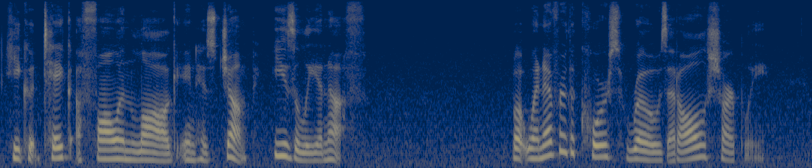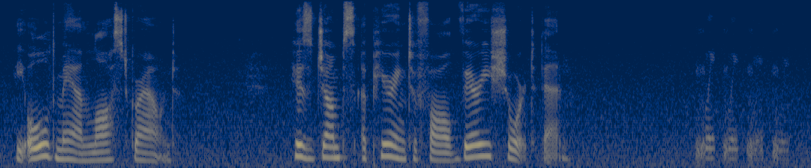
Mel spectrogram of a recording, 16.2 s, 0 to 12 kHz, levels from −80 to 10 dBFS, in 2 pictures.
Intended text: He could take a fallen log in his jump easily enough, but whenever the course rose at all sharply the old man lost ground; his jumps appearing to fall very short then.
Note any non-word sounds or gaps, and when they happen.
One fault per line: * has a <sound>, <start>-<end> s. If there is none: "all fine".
* has a laugh, 15.1-16.0 s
